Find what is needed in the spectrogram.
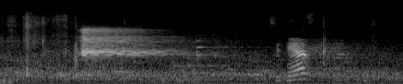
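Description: Shouts in a weightlifting arena as the lifter sets up at the bar: a loud yell about a second in that trails off over a second and a half, then a short rising whoop near three seconds.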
